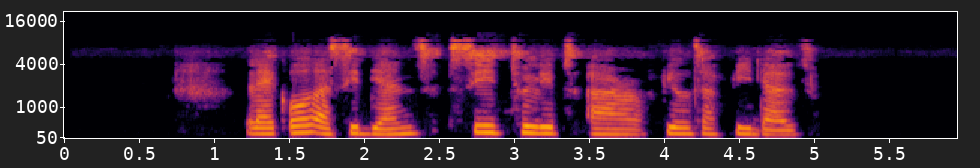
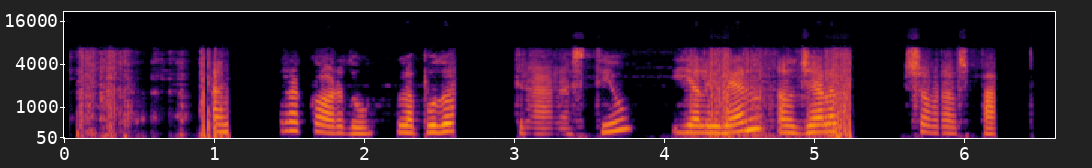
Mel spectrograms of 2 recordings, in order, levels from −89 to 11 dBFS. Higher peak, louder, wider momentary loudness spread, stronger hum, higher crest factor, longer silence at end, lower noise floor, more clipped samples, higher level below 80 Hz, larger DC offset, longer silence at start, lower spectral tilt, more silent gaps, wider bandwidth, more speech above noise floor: about the same, 0 dBFS vs 0 dBFS; first, -15 LUFS vs -18 LUFS; first, 19 LU vs 14 LU; neither; about the same, 16 dB vs 18 dB; first, 0.95 s vs 0.4 s; first, -69 dBFS vs -38 dBFS; neither; second, -62 dBFS vs -46 dBFS; neither; first, 0.75 s vs 0.1 s; about the same, -3.5 dB/octave vs -4.5 dB/octave; second, none vs 2.67-2.81 s, 5.31-5.35 s, 5.50-5.54 s; first, 9.6 kHz vs 7.2 kHz; first, 54 dB vs 21 dB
